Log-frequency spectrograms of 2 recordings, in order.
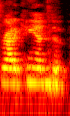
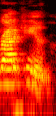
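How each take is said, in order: First: The final D sound is pronounced. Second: The final D sound is silent. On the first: The speaker calls it wrong. "It is not pronounced radicand. That's not how you say it" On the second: The speaker calls it right. "The D is silent. It's called radicand"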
